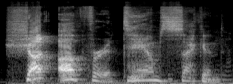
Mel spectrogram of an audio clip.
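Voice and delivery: angry snap. Acted. Ryoshu cutting the swordsman off, loud and angry. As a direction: bite his head off.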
